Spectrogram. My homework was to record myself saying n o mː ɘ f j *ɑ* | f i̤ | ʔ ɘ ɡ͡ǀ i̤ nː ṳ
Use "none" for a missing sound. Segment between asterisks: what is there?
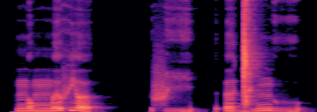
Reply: ə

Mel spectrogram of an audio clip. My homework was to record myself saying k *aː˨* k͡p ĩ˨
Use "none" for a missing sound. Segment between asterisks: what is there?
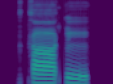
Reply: aː˨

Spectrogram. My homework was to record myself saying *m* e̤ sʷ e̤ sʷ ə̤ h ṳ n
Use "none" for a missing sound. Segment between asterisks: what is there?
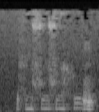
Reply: f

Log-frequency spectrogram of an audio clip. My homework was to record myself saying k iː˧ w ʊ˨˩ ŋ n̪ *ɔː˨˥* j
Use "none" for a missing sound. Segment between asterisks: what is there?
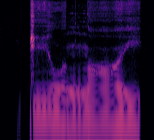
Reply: ɔː˨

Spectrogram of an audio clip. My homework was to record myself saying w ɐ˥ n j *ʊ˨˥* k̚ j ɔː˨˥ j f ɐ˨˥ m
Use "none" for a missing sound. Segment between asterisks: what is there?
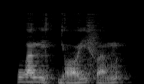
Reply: ʊ˨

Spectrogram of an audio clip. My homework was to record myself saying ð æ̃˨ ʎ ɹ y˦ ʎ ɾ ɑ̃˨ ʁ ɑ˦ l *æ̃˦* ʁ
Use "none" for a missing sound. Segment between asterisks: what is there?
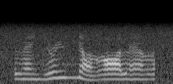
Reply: æ̃˦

